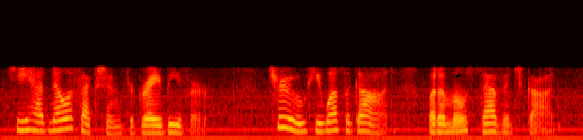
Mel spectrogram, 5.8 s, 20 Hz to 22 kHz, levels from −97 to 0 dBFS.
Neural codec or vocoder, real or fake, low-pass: none; real; 3.6 kHz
